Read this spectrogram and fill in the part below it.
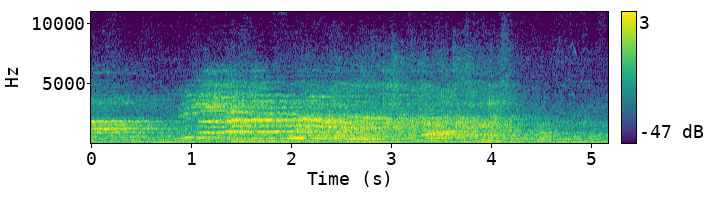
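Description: A group of young children sing together, heard through loudspeakers.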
